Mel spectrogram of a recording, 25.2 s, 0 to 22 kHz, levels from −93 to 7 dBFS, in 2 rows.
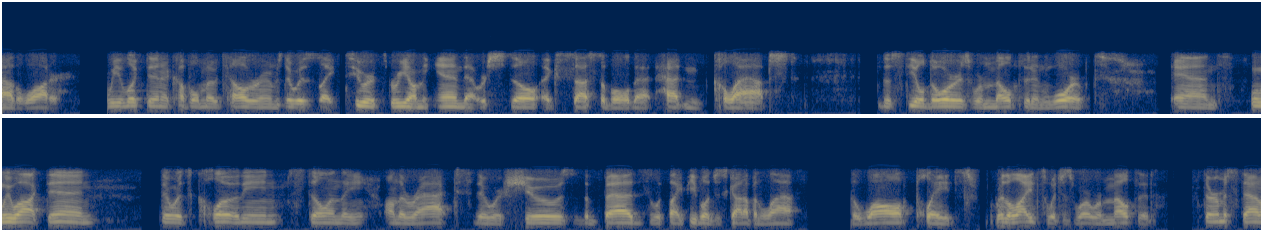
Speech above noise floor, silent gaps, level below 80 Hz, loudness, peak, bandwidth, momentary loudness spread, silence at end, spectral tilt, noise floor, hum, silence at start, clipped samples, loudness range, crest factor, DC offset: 30 dB; 0.78-1.04 s, 7.06-7.10 s, 8.59-8.75 s, 11.58-11.67 s, 13.98-14.15 s, 20.66-21.07 s, 22.36-22.42 s, 24.25-24.48 s; -76 dBFS; -31 LUFS; -14 dBFS; 4.4 kHz; 13 LU; 0 s; -8.5 dB/octave; -61 dBFS; none; 0 s; under 0.1%; 4 LU; 18 dB; under 0.1%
